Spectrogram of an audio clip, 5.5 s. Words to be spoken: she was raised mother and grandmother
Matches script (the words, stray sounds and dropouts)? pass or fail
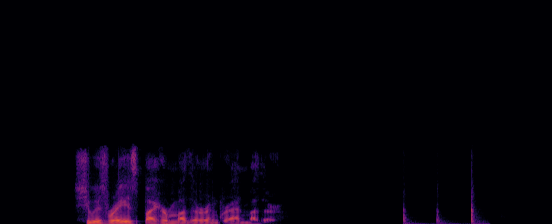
fail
